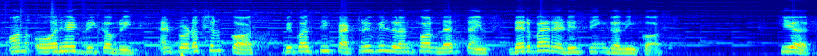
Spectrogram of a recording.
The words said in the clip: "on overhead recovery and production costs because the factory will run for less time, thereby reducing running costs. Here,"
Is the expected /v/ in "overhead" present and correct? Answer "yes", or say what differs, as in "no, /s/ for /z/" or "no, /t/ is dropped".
yes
